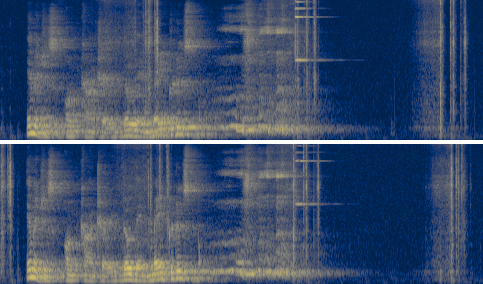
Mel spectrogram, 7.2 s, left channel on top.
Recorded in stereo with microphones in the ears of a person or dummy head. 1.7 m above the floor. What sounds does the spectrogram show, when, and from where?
0.4 s a man speaking: 55° right (ahead or behind), 0.6 m
3.1 s laughter: 35° right (ahead or behind), 2.5 m
4.4 s a bell: 40° left (ahead or behind), 0.6 m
